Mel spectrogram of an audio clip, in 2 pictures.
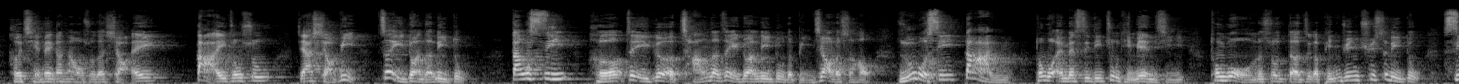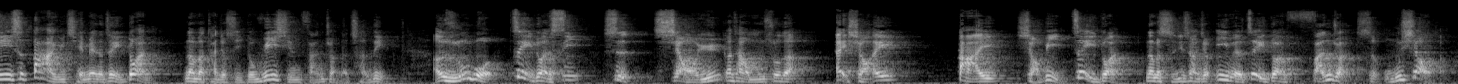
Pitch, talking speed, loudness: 155 Hz, 290 characters per minute, -19 LUFS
